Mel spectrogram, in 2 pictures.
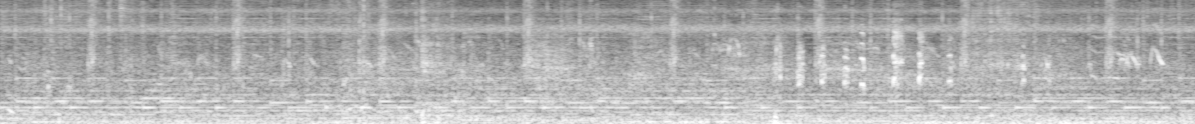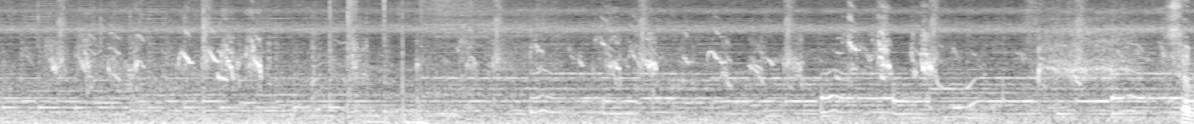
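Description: A backyard homestead flock of chickens in hot Texas weather clucks and murmurs continuously at moderate distance, with scattered louder squawks over a low outdoor background.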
